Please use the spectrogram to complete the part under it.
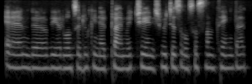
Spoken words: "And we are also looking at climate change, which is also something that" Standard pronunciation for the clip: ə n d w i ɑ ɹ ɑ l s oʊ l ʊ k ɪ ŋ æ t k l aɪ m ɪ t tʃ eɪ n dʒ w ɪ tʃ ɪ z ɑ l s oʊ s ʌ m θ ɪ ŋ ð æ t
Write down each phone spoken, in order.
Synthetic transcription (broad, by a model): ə n d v i ɑ ɹ ɑ l s oʊ l ʊ k ɪ ŋ æ t k l aɪ m ɪ t tʃ eɪ n dʒ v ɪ tʃ ɪ z ɑ l s oʊ s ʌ m t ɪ ŋ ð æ t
